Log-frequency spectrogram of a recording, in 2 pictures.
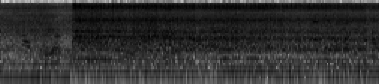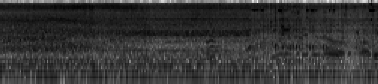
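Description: A motor grader works on a road repair alongside an excavator, its loud diesel engine rumbling steadily and close up throughout, while someone talks over the machinery.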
